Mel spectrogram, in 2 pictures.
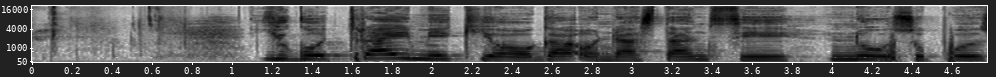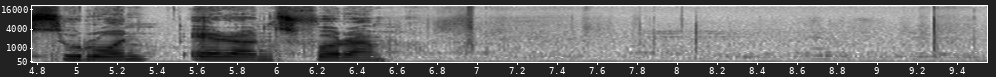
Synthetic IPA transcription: juɡotɹajmekʰjɔɔɡaʔɔ̃ndastãnse | nosɔpʰosɹɔ̃n | ɛɹãnsfɔɹãm

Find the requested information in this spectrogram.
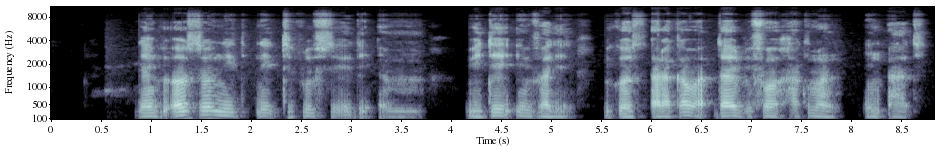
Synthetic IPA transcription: dɛ̃nwḭʔɔlsonidnid̚tʰupɹuv̥sḛdm | wideʔĩnvalḭd | b̥ikʰɔsa̰ɾakawa̰daɪdbifɔhakmãn | ĩnat

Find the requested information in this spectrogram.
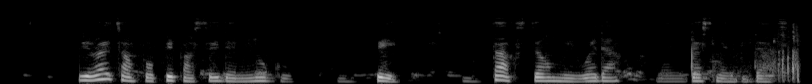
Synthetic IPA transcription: wiɹaɪtãmfɔpepasedɛ̃mnoɡõ | n | pe | ãntakstɛlmiwɛdamaɪĩnvɛstmɛ̃ntbidat

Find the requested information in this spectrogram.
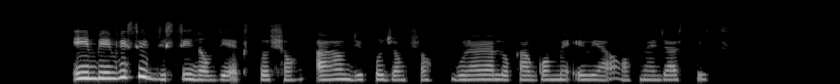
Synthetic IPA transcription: ĩbĩnvisit̚disĩnɔfdiɛksploʃɔ̃naɹãʊ̃ndikod͡ʒɔ̃ŋkʃɔ̃n | ɡuɹaɹalokaɡɔmɛ̃ʔeɹiaɔfnaɪd͡ʒastet

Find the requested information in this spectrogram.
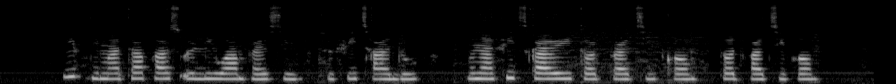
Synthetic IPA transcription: ifdimatʰapʰasõnliwãnpɛsɔ̃ntʰufithãnd | unafitskaɹitɔdpʰatikɔmtʰɔdpʰatʰikʰɔ̃m

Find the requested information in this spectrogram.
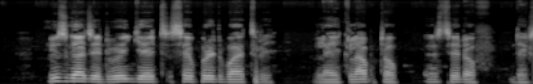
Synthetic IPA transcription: jus̬ɡad͡ʒɛtweɡɛtsɛpɹɛtbatʰəɹi | laɪklaptʰɔp̚ | ɪ̃nstʰɛdɔf | dɛks

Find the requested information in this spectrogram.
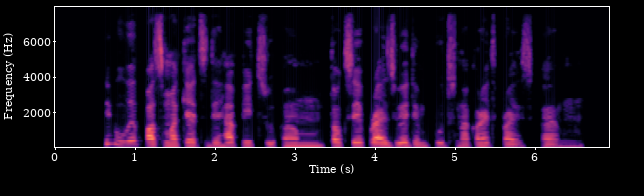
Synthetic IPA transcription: pipl̩wepasmakɛtsdeɦapitʰuɔmtɔksepɹaɪs̬wedem̩putnakɔɹɛk̚tpɹaɪsam

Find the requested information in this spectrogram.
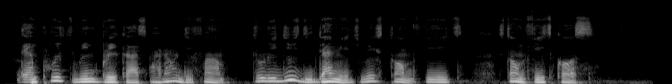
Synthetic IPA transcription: dɛ̃npʰutwĩndbɹekasaɹãʊ̃ndifamtuɹidjus̬didamed͡ʒwestɔmfi | stɔ̃mfitkʰɔs

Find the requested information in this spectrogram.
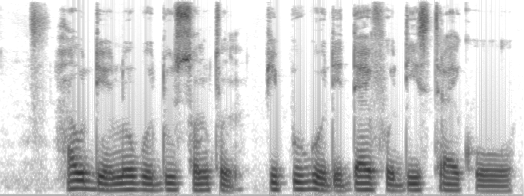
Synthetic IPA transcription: hawdenoɡodusɔ̃mtʰɪ̃ŋ | pʰipʰoɡodedaɪfɔdistʰɾaɪkʰo

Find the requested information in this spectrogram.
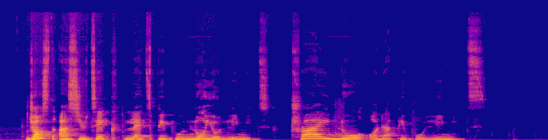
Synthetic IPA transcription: d͡ʒʌstasjutʰeklɛtpipʰɔlnojɔlimit | tʰɹajnoɔdapipʰəlimit

